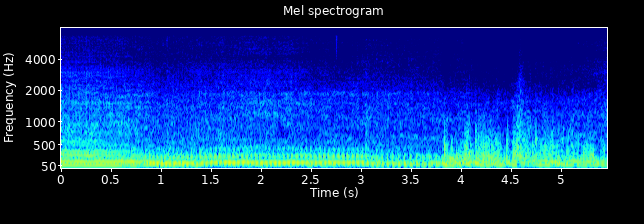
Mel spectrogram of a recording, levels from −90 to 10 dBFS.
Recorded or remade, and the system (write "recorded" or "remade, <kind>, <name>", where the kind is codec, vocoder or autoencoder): remade, vocoder, Vocos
